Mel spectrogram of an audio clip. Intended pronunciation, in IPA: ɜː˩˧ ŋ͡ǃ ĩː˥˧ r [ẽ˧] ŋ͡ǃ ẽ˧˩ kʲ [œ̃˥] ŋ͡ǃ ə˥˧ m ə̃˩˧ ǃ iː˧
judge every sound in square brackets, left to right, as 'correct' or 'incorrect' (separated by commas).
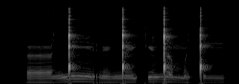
incorrect, incorrect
